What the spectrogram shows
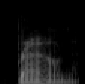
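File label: "brown", American English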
